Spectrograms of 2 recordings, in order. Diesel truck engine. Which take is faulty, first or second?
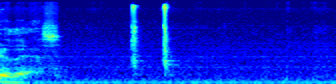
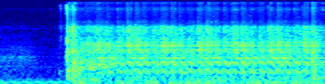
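second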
